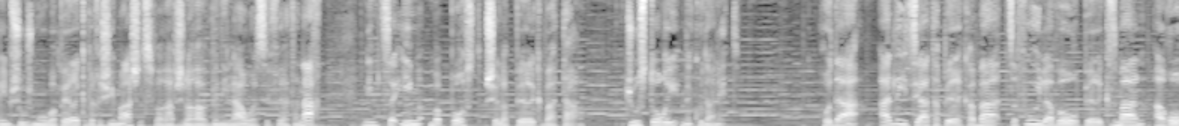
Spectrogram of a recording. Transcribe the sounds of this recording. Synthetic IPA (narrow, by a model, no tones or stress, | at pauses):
imʃehuʃ̬mubape̞ʁekveʁeʃ̬imaʃelsfaʁavʃ̬e̞lhaʁavbenilawalsifʁiatanaχ | nimt͡saʔimbapo̞stʃelape̞ʁekbeata̰ʁ | d͡ʒusto̞ʁinekudanet | ho̞daʔadlejit͡siathapeʁe̞khabat͡safujlaːvo̞ʁpe̞ʁekzmanaʁo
